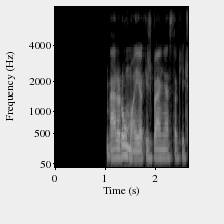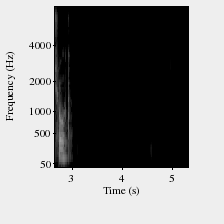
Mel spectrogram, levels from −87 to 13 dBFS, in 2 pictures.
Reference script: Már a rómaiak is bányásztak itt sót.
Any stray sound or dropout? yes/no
no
